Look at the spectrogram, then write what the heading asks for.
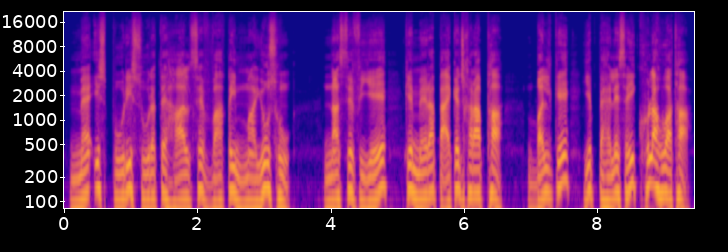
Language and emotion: Urdu, angry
